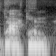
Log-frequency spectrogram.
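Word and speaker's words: Daken: gonna always call him Dawkin or Dakin however you pronounced it I believe the correct term or correct way to pronounce it is Dawkin um but to some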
